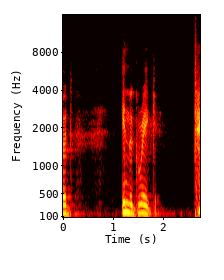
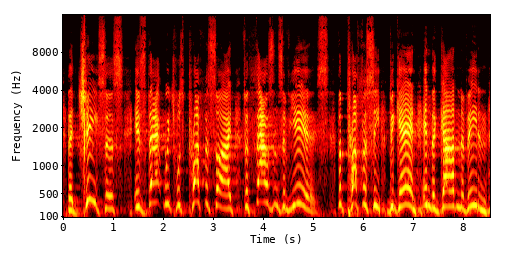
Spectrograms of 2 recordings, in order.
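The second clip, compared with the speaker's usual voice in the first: raised, ringing preacher's voice, pushing each line; full-force preaching; 5 semitones higher than usual. Acted. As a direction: preach it out to the congregation. Preaching build-up to Eden prophecy.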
